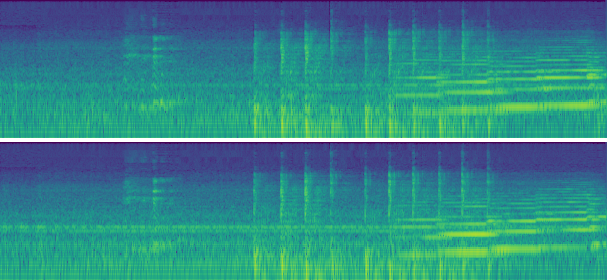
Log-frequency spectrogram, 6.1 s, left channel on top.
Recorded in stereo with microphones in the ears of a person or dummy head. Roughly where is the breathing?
I don't hear breathing.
